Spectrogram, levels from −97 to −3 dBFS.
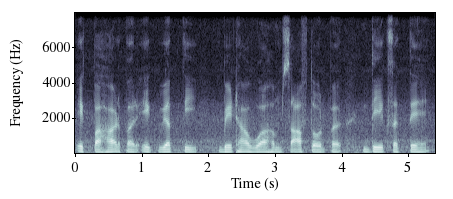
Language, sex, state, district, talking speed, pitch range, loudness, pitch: Hindi, male, Uttar Pradesh, Lalitpur, 155 wpm, 110-120 Hz, -19 LUFS, 115 Hz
